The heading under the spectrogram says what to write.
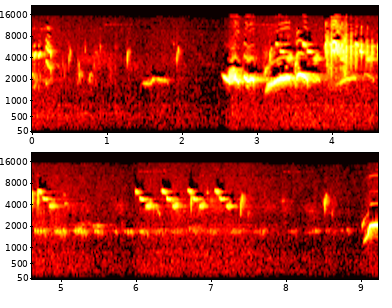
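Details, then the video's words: Wild European goldfinch observed in the Eifel, Germany, giving scattered tinkling twitters, then a dense burst of liquid chattering notes and buzzy trills, followed by lighter repeated high chips and a final rising note. "Stieglitz vor der Kamera. European goldfinch observation."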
